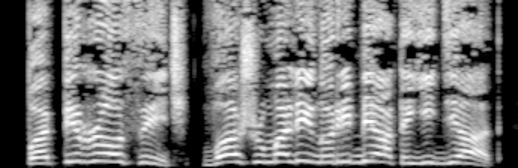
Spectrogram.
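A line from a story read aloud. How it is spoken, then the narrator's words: Deafening shout from afar. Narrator (Russian): крикнет из сарая Славка своим оглушительным голосом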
